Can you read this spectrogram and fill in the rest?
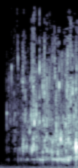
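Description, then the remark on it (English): A peeing sound effect: a steady stream of liquid trickles and splashes, a bright, fizzy hiss building slightly louder over under a second, with a faint low hum underneath and no voices. “it makes it look like you went to the bathroom and you're peeing.”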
